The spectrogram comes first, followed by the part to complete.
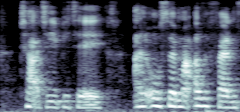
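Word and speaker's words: ChatGPT: Uh, GP Chat GPT GPT, but it's chat GPT. GPT. You you switch the B, the B, the P with the B.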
